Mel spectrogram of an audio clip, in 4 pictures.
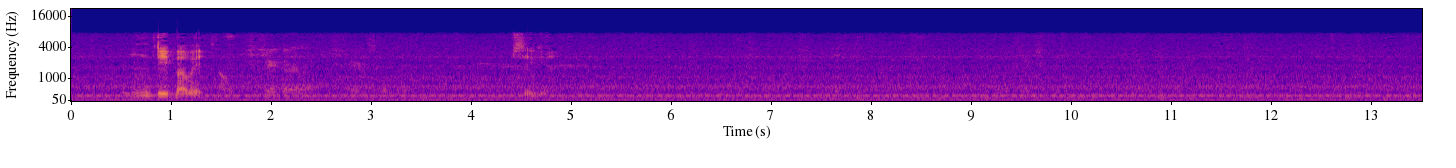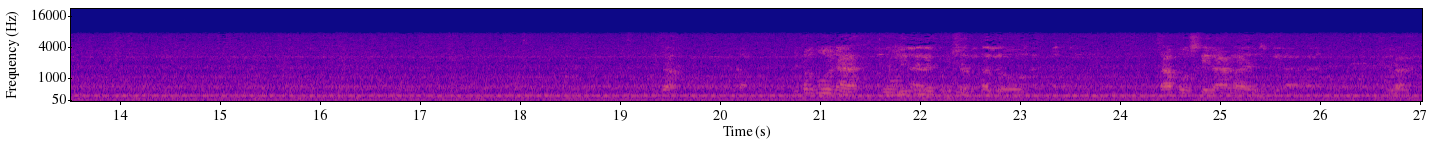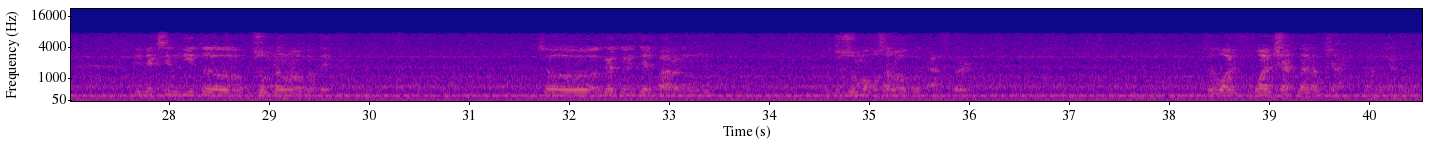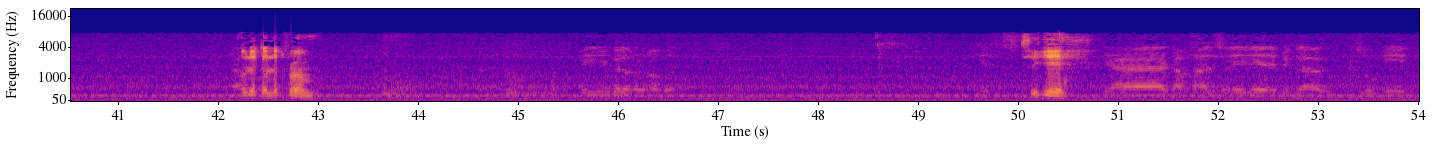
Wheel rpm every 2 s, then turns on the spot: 0, 0, 0, 0, 0, 0, 0, 0, 0, 0, 0, 0, 0, 0, 0, 0, 0, 0, 0, 0, 0, 0, 0, 0, 0, 0, 0.
none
